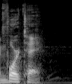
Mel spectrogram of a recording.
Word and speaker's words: Forte: Forte, or however you pronounce his name. – Forte.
